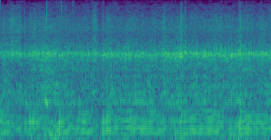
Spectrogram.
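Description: A dirt bike engine revs loudly during a hare scramble race, its pitch rising and falling in repeated throttle surges over a steady droning buzz, heard close and continuous.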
